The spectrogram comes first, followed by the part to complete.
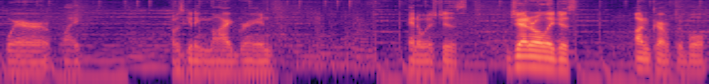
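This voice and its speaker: A man's voice: extremely low pitch, flat delivery, unhurried, faint music behind. A young man with a stuffy, slightly nasal voice, chatting casually and rambling with lots of fillers while streaming a game. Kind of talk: casual chat while gaming.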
